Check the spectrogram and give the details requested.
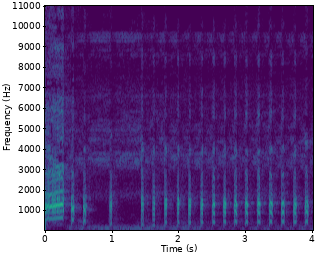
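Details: Female red junglefowl seeking a mate: a loud harsh burst at the start, then scattered clucks building into an even series of sharp notes, roughly four per second. Low rumble underneath.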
